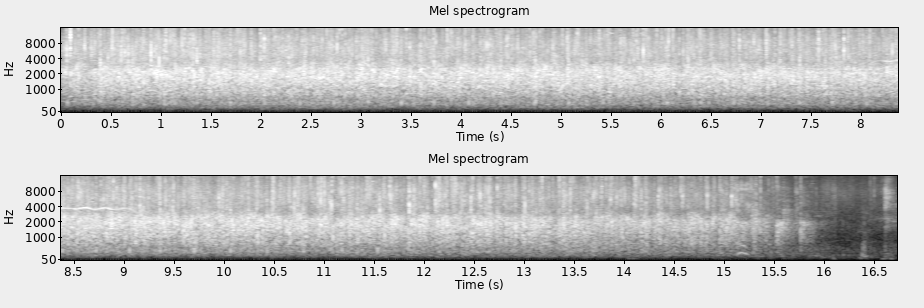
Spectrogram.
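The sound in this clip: Sustained audience applause welcomes Isabel Wilkerson and Krista Tippett onstage as a loud, steady wash of clapping that holds for about fifteen seconds before tapering off.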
